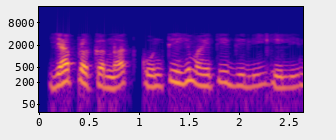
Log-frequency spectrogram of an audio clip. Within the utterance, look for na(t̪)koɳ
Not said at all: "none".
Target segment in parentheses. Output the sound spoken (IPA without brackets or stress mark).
t̪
